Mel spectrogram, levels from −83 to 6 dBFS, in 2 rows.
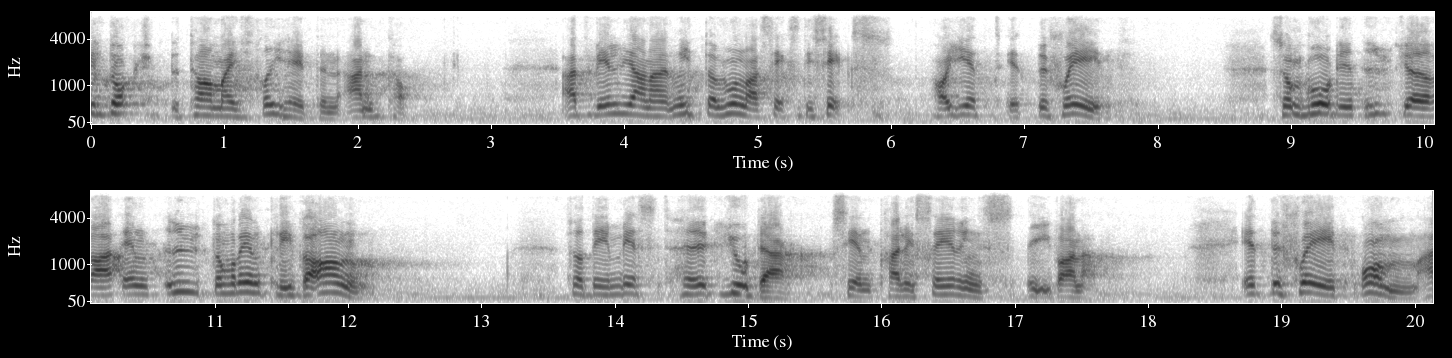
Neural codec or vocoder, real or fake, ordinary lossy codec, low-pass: codec, 16 kHz, 2 kbps, FunCodec, trained on LibriTTS, 25 frames a second; fake; Opus, 32 kbps; 7.2 kHz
